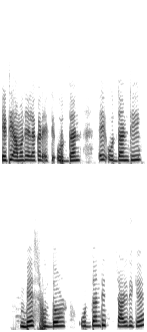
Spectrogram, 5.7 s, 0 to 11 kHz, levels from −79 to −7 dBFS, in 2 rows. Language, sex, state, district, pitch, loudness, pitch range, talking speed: Bengali, female, West Bengal, Malda, 285 Hz, -16 LUFS, 270-305 Hz, 125 wpm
